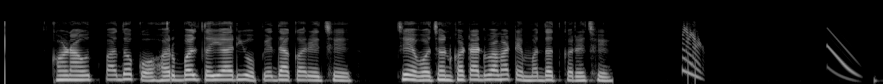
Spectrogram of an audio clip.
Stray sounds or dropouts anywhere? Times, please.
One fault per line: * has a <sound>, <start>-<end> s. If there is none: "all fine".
* has a chirp, 6.8-7.1 s
* has a chirp, 8.3-8.6 s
